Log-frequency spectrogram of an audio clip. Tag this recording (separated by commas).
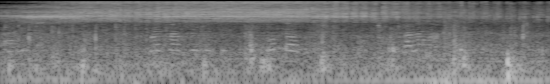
Insect, Wild animals, Animal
